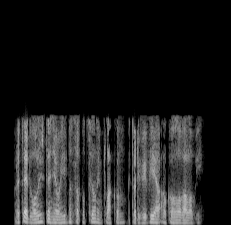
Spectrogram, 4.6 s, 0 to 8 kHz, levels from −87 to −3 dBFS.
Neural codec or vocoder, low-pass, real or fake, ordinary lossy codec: none; 7.2 kHz; real; AAC, 16 kbps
